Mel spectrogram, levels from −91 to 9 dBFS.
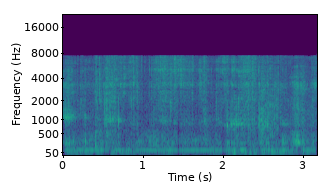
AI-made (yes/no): no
